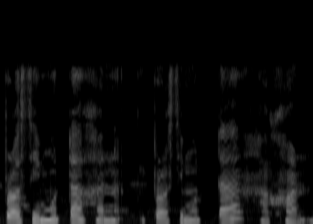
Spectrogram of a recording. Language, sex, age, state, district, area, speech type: Assamese, female, 18-30, Assam, Lakhimpur, urban, spontaneous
